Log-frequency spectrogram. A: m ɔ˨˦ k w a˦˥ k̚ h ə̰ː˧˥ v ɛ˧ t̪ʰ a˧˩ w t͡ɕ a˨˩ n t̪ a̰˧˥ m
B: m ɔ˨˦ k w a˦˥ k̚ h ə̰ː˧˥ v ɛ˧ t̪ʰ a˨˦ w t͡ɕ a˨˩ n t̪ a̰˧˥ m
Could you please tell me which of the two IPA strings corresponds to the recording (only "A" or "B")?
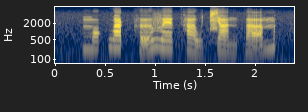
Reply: A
